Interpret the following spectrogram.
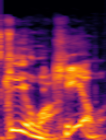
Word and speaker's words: Kiawah: shake every day quinoa so it sounds like quinoa but but it's kiawah okay it's good quinoa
